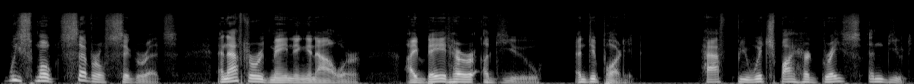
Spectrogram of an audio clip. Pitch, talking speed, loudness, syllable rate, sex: 110 Hz, 145 wpm, -21 LUFS, 5.4 syllables/s, male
